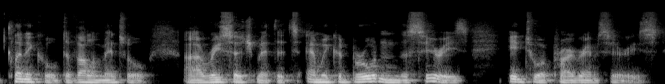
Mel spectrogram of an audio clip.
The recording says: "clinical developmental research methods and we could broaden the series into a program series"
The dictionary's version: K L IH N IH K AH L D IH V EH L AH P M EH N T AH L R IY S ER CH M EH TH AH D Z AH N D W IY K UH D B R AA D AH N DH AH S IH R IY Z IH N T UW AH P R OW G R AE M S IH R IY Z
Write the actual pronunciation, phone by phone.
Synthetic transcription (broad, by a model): K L IH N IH K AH L D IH V EH L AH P M EH N T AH L R IY S ER CH M EH TH AH D Z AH N W IY K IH D B R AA D N DH AH S IH R IY Z IH N T UW AH P R OW G R AE M S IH R IY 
